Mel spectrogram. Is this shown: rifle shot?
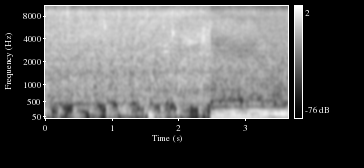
no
